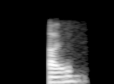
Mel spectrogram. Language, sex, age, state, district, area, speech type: Santali, male, 45-60, Jharkhand, East Singhbhum, rural, conversation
